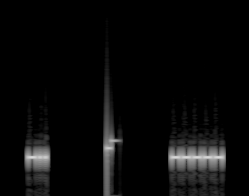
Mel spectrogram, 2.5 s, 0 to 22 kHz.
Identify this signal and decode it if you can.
Morse code, heard as a keyed tone, about 46 wpm, 700 Hz. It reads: D 0
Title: Single Letter-Number Alt - Rapid-Fire 45wpm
